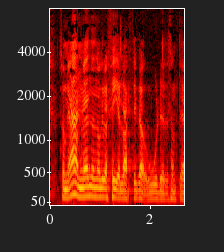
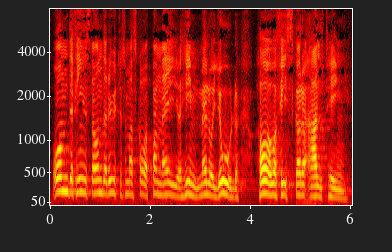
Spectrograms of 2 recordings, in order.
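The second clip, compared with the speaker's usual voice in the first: loud, high cry flung at the sky; shouting out loud; 6 semitones higher, 7 dB louder than usual. Retold or imitated. Man in the woods shouting to God for help. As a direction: call out to whoever made the world. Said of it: "jag skrek rakt ut".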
